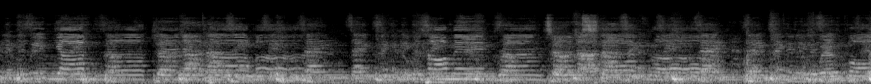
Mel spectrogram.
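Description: An a cappella vocal group singing in harmony, with beatboxed percussion keeping a steady beat under the voices.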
